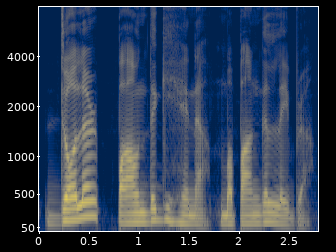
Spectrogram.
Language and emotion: Manipuri, neutral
